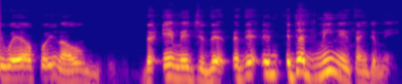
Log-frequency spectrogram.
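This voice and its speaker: With an American accent, a man speaks at a moderate pace in a high pitch against a quiet background. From United States. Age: 70s. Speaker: lay speaker. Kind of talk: sermon. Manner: animated.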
